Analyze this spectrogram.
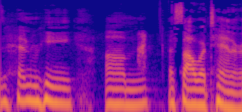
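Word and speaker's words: Henry Ossawa Tanner: which is Henry Asawa Tanner. Is that right? Am I saying it correctly? Yes, I am.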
